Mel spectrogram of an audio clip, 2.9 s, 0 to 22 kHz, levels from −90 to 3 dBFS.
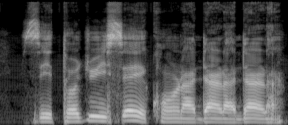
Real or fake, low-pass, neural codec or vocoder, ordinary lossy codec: real; none; none; none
